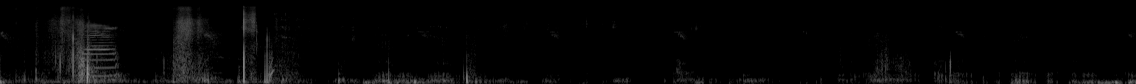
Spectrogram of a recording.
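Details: Pet cat Long John Whiskers lets out a single clear, high meow right at the start, followed by sharp clicks, rustling and scattered handling sounds.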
